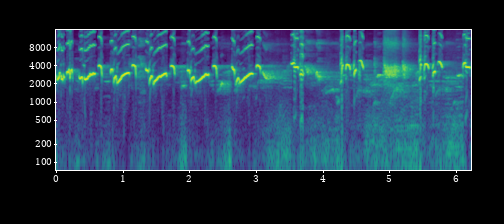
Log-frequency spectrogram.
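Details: Female oriental magpie-robin in breeding condition calling to stir males. Quick repeated rising whistles with hooked tops come first, then broken clicks and rough buzzy notes.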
